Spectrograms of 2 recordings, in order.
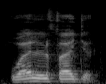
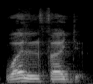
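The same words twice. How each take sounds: No difference in how they are said.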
